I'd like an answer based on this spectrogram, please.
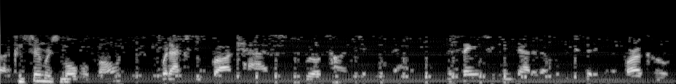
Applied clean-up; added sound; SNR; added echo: classical method spectral subtraction.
